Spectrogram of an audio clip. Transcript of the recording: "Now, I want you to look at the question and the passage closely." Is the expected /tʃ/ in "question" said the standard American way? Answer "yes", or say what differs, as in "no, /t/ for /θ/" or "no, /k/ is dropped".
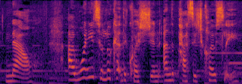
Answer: yes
